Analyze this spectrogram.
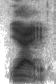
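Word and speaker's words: ใหญ่: Anyway, so the first one is yai, as in big, so low tone, yai.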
